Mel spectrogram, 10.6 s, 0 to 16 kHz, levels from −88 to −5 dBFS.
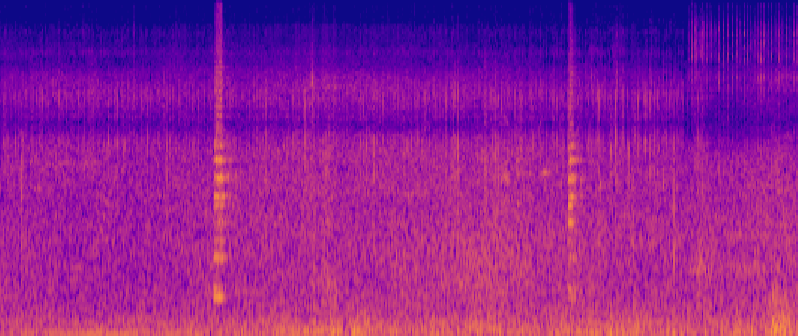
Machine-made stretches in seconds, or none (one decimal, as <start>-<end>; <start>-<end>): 1.2-4.2; 6.0-6.7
